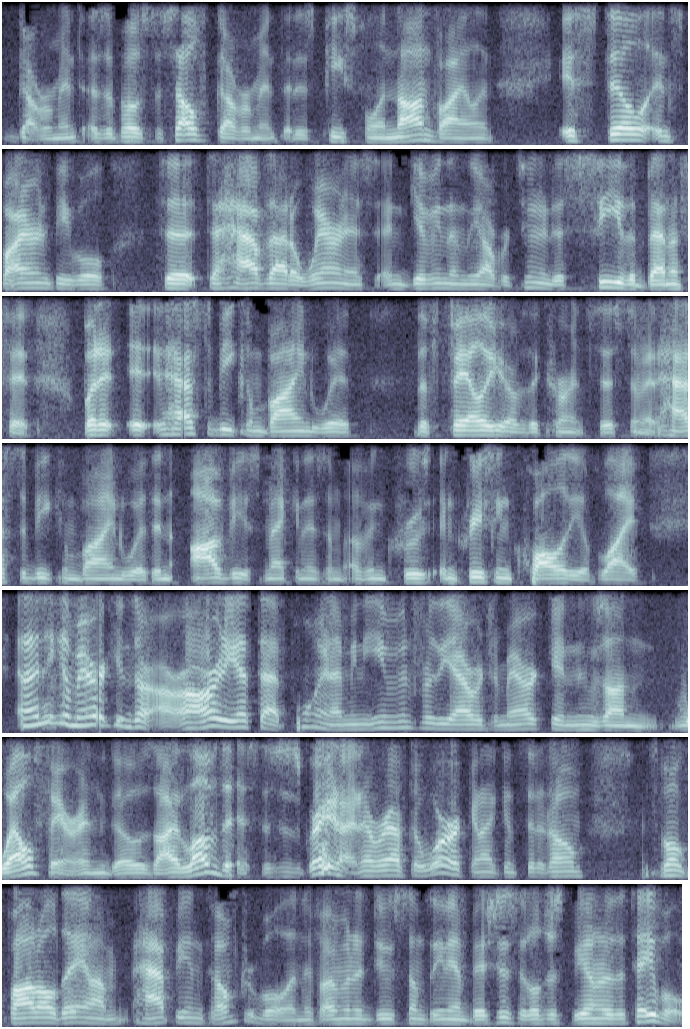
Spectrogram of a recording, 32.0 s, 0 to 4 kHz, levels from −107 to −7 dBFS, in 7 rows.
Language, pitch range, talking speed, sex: English, 110-135 Hz, 225 wpm, male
